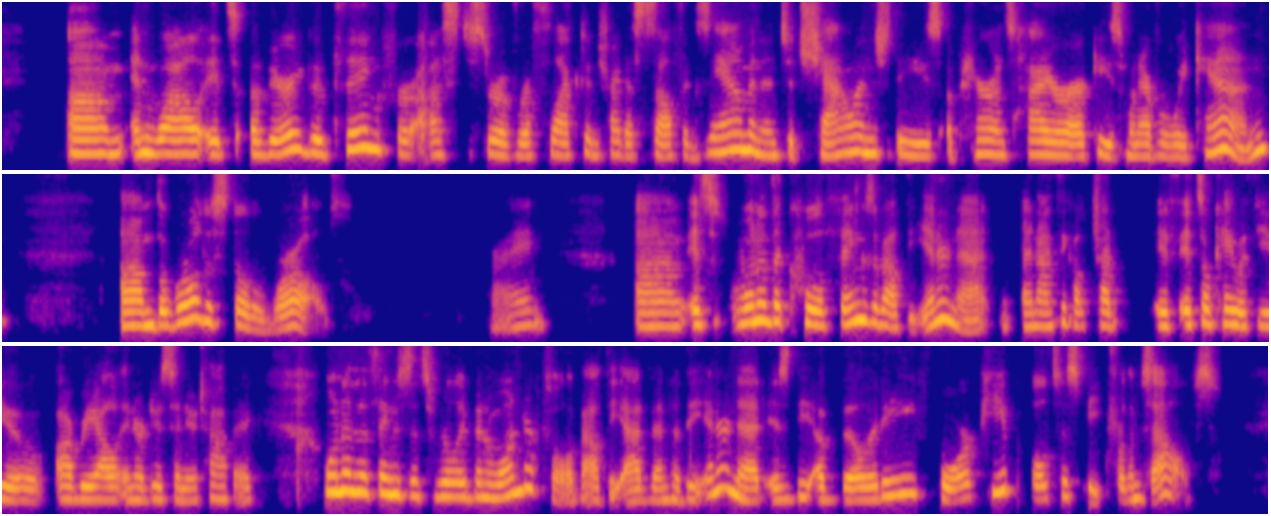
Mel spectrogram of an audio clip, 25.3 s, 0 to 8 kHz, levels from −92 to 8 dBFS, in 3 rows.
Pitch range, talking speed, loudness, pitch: 185-250 Hz, 200 wpm, -16 LUFS, 205 Hz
